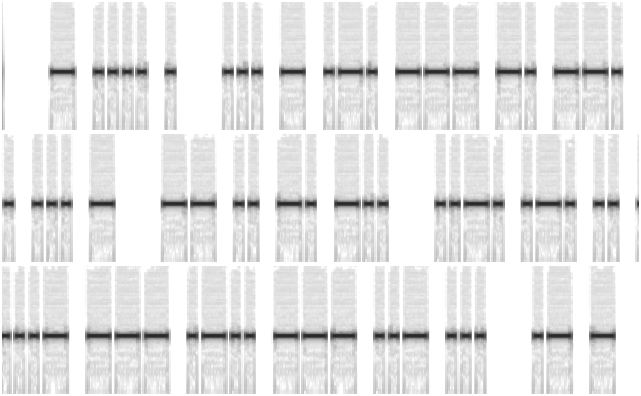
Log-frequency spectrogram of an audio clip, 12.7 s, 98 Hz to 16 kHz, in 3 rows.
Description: Morse code, heard as a keyed tone, about 25 wpm, 1000 Hz. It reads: THE STRONGEST MIND FRIVOLOUS AT
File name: qotdfiles / 25wpm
